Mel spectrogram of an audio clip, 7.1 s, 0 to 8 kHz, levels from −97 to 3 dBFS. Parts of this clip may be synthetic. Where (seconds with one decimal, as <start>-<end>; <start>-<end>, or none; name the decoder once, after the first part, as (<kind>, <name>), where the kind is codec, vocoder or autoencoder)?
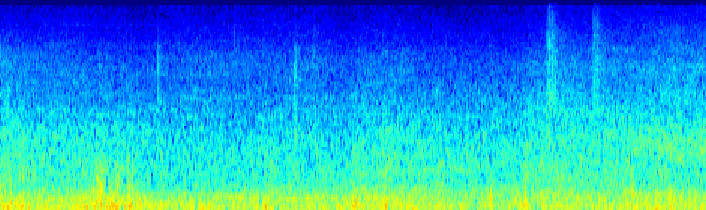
0.4-1.8 (autoencoder, DAC-VAE)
